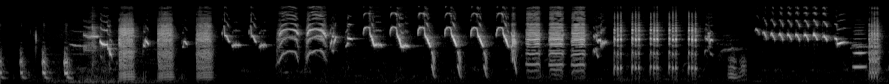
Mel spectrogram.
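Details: Female Nias hill myna, caged, bursting into song once its cover is opened, kept to stir lazy birds into singing; clicks, arched whistled phrases, harsh buzzy bursts and fast repeated notes in a long varied run.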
